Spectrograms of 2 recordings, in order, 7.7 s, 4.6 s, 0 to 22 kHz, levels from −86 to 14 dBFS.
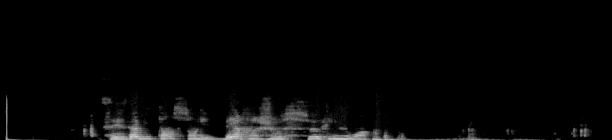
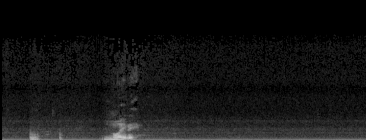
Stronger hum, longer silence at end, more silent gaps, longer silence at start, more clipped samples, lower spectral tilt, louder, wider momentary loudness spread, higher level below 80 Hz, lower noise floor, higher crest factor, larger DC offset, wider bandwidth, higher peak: neither; second, 0.35 s vs 2.85 s; neither; second, 0.1 s vs 0.35 s; neither; about the same, -8 dB/octave vs -9 dB/octave; about the same, -19 LUFS vs -20 LUFS; second, 22 LU vs 29 LU; first, -32 dBFS vs -52 dBFS; first, -65 dBFS vs -44 dBFS; about the same, 18 dB vs 22 dB; neither; second, 6.8 kHz vs 14 kHz; about the same, -2 dBFS vs -2 dBFS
